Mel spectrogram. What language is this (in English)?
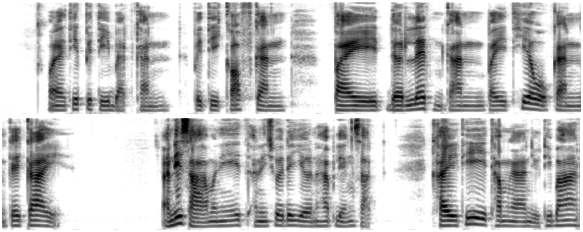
Thai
